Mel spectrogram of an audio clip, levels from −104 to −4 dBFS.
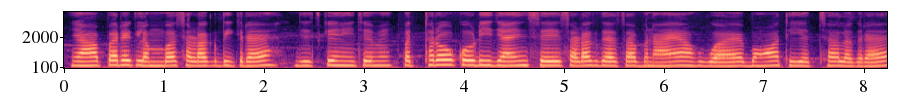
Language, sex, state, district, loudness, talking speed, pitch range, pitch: Hindi, female, Maharashtra, Solapur, -20 LUFS, 190 wpm, 215-230 Hz, 225 Hz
